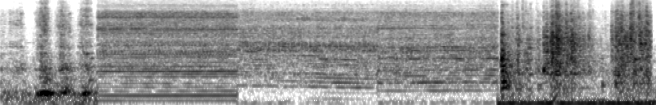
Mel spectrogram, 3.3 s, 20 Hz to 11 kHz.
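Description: A power tool cuts into a steel car bumper on a BMW E34, a gritty whine with tonal buzzing, louder bursts at the start and end and a steadier humming stretch in between.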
